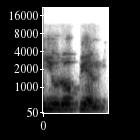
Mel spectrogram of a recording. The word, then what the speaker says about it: european: a university right second european european year same year sound is there third one rupees note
